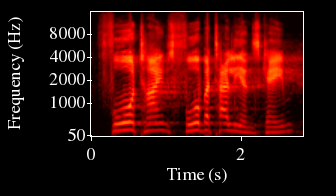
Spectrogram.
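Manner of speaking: loud, slow emphatic count; preacher hammering the count of four, loud and slow. Acted. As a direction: punch the number home.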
